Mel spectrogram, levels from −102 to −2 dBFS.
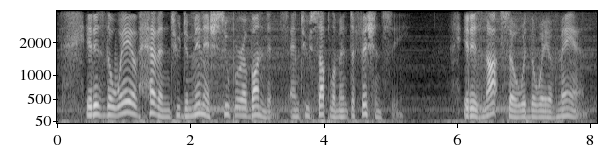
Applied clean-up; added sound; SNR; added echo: none; Crash cymbal; 19 dB; none.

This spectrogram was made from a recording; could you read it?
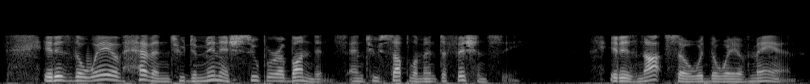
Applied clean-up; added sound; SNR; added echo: none; none; none; none.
